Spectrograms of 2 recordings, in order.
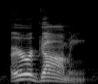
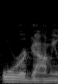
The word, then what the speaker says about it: Aragami: This one is from Aragami, excuse me, spelled with A-R-A, not origami, like the origami killer or anything like that.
